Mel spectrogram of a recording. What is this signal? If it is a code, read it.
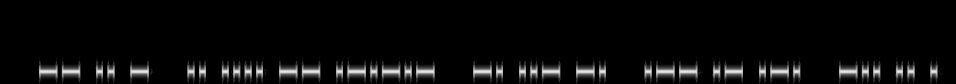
Morse code, heard as a keyed tone, about 21 wpm, 600 Hz. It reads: MIT IHM. NUN WAR DIE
